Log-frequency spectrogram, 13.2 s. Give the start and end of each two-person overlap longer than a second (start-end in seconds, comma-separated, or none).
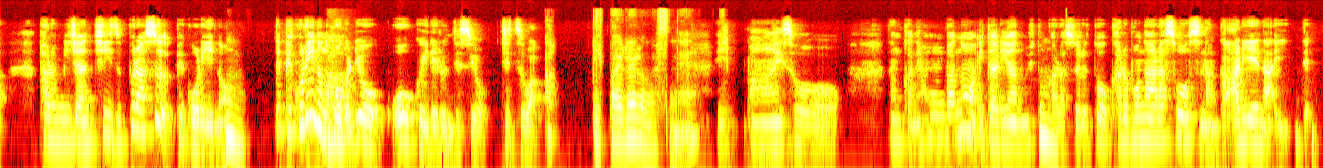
none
